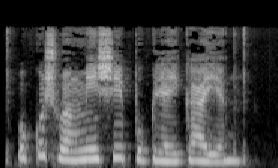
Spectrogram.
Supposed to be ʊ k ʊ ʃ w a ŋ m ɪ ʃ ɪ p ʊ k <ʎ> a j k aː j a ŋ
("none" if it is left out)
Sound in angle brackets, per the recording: ʎ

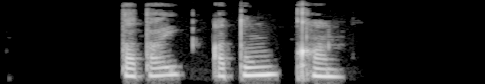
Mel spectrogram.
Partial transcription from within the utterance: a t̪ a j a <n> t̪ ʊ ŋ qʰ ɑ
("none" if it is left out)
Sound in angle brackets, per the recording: none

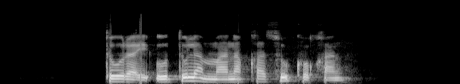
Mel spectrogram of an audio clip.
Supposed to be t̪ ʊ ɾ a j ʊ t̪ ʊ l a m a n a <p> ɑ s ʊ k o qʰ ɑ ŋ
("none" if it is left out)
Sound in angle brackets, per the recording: q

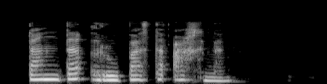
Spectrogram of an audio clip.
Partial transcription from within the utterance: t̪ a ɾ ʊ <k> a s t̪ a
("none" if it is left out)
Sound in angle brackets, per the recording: p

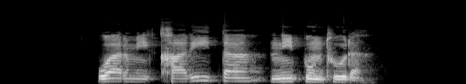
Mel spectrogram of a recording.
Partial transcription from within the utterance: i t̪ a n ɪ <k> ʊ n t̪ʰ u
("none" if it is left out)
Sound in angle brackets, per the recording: p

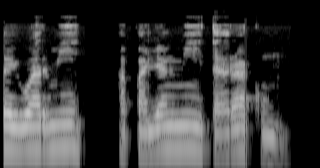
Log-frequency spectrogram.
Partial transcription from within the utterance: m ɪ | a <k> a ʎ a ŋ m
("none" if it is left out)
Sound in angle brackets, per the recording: p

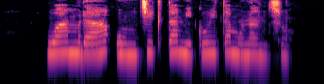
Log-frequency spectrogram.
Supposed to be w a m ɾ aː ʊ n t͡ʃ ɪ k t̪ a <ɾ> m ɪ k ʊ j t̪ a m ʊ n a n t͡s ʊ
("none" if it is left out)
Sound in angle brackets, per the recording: none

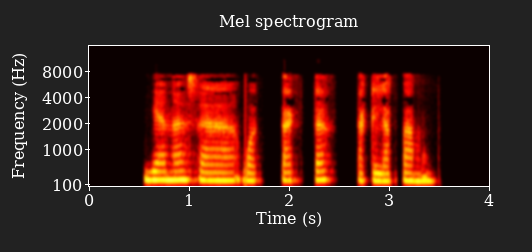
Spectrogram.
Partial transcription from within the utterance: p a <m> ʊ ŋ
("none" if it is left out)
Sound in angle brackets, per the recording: m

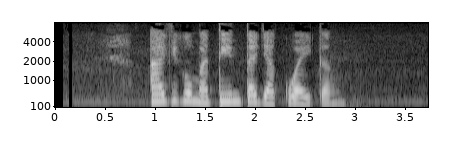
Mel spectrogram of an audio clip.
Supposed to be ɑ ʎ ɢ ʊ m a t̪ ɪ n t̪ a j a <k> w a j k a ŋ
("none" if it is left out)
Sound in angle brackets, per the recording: k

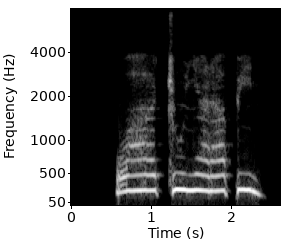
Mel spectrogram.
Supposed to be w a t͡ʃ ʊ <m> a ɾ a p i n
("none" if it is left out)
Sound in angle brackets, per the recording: ɲ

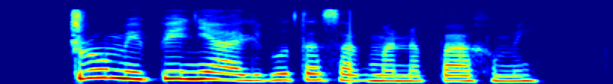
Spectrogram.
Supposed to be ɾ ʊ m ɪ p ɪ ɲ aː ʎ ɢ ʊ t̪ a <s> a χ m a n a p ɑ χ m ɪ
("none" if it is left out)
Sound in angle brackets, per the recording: s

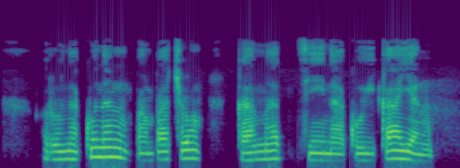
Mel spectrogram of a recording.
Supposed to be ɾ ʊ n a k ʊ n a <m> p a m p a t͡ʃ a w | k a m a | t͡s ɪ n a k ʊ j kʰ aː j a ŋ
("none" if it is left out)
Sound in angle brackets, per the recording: m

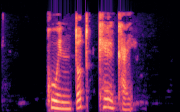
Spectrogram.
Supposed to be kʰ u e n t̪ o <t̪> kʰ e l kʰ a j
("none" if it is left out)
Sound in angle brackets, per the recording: t̪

